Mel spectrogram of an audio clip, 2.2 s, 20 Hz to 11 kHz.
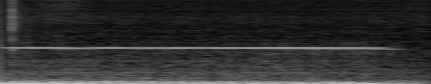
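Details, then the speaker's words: BMW M5 with about 30,000 miles: thin high brake squeal or creak for about two seconds when coming to a slow stop, even hot, dry and unwashed. It happens randomly, and the dealer called it normal. "But what my car was doing was even if it was hot and there's no rain. I've not washed the car, no nothing. Coming to a slow stop, you'd hear the creaking."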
